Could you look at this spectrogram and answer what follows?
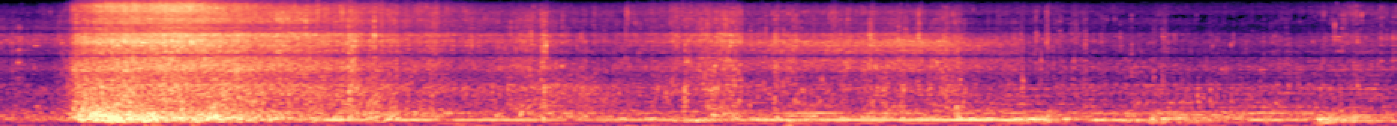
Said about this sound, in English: Shut off that engine.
